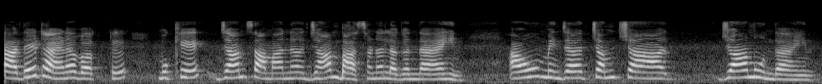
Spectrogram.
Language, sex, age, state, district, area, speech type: Sindhi, female, 30-45, Maharashtra, Mumbai Suburban, urban, spontaneous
